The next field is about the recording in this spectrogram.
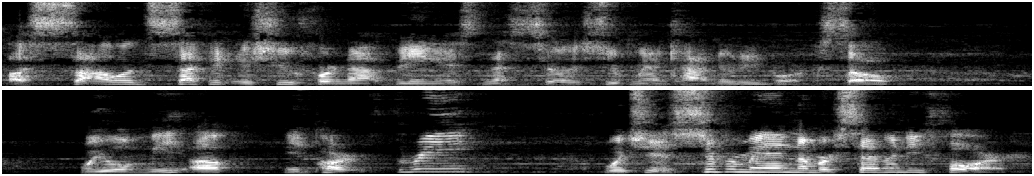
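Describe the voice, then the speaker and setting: A man's voice: fairly high pitch, animated, moderate pace, low-quality recording. A man hosting a comic book read-along, giving casual commentary in a rambling, conversational, fan-like way.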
